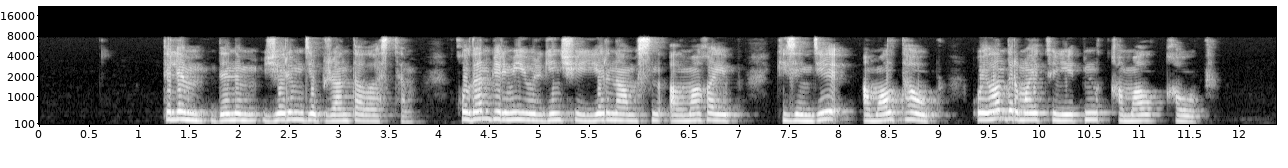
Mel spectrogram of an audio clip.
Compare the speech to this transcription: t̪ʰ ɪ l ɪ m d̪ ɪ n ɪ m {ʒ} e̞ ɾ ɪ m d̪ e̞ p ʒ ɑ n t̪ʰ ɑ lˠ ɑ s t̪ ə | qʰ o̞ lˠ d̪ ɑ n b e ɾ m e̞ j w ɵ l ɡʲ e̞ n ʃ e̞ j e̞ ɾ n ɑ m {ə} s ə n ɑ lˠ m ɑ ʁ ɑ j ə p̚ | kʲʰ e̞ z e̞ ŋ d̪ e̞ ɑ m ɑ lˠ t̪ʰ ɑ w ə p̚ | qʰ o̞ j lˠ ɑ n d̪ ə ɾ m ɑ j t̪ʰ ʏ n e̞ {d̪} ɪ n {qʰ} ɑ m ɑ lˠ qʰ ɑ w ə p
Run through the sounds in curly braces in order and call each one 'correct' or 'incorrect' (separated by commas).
correct, correct, incorrect, correct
